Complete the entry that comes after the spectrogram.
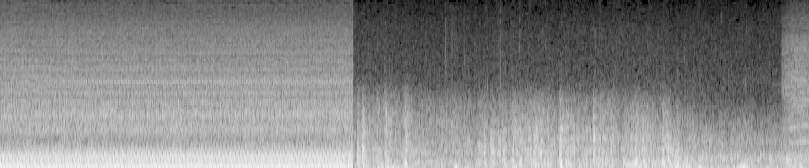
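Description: Motorcycle engine running loud and steady at an even pitch, cutting off suddenly about three and a half seconds in. Then comes quieter, irregular rustling and crackling with a low rumble.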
